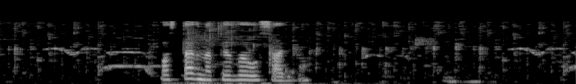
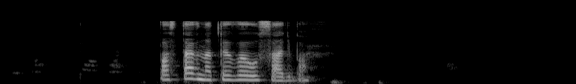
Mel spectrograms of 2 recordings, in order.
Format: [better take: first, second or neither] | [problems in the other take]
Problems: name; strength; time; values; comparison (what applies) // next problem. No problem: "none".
second | noise reduction (classical method Wiener filter)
